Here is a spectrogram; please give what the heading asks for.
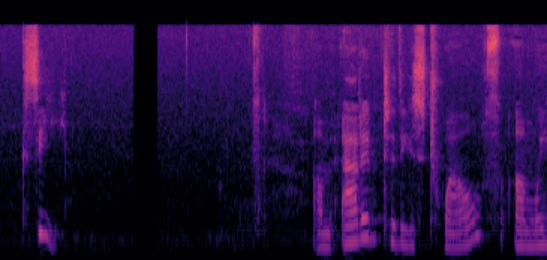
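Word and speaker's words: ξ: And for the palatals, kappa, gamma, and chi, these combined with sigma form the letter xi and are pronounced x.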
